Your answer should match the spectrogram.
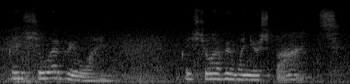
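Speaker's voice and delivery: high, soft coaxing pet voice. Real, not acted. Owner urging kitten to show its spots, soft coo. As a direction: coax the kitten gently.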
